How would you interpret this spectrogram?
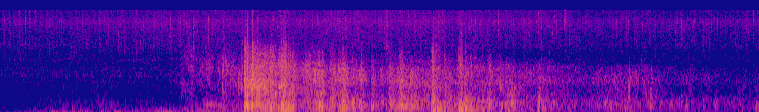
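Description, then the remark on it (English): A loud crack of thunder breaks out and rolls on for several seconds over steady, hissing rainfall, then fades back into the rain. “It's really a win-win, except for lightning. Lightning loses, but lightning does get to contribute to your happiness, so that's right.”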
